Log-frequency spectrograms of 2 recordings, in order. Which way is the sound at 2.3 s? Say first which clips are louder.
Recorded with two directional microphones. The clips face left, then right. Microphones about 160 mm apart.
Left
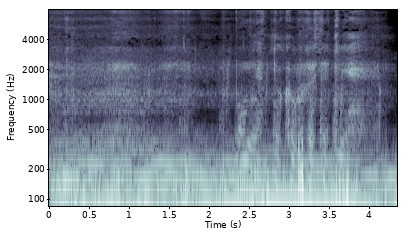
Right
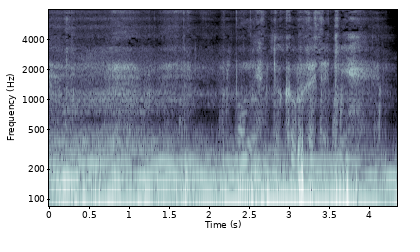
Left 1 dB; 30° left (ahead or behind).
